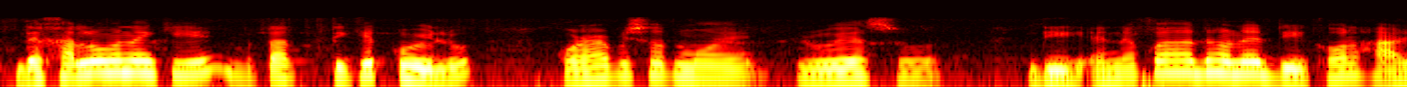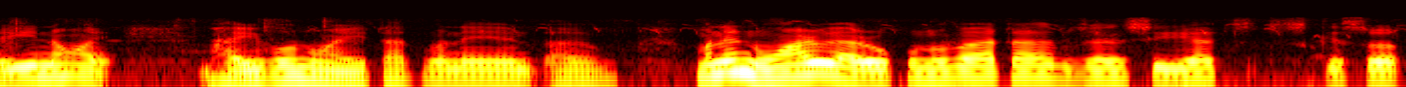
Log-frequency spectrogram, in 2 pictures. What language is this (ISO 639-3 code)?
asm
